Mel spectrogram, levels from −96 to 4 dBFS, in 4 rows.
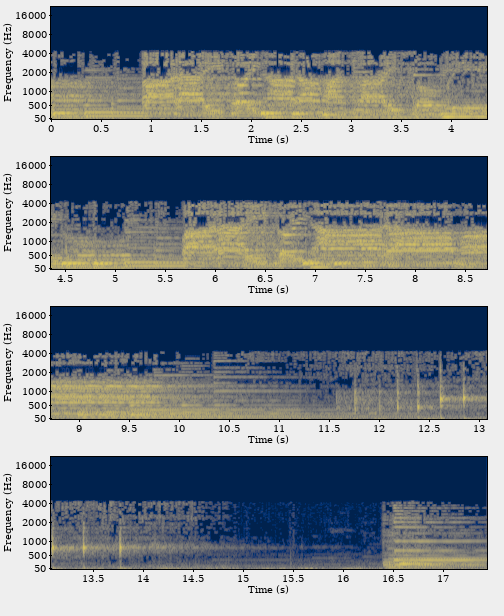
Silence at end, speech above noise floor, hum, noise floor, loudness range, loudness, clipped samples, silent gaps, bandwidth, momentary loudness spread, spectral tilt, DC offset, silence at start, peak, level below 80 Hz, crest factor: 0 s; 28 dB; none; -43 dBFS; 12 LU; -16 LUFS; under 0.1%; none; 4.5 kHz; 17 LU; -4 dB/octave; under 0.1%; 0 s; 0 dBFS; -36 dBFS; 16 dB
